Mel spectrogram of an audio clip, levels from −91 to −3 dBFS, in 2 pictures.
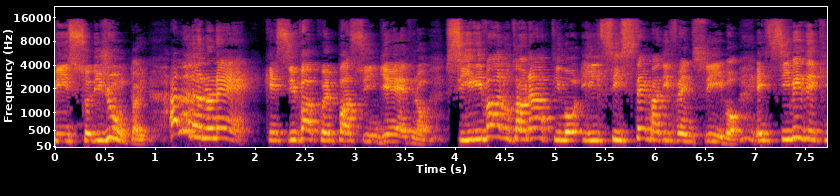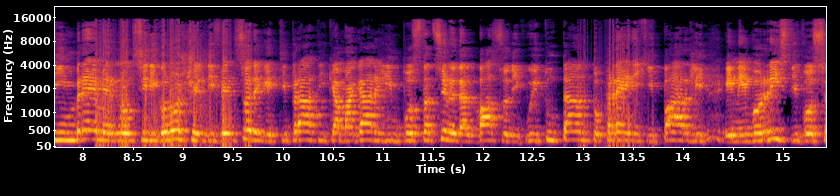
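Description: The audio has two bursts of processor overload crackle, from 8.13 to 9.68 s and from 12.95 to 13.70 s. During each, the processor repeatedly misses its deadlines. Each missed buffer drops out as a tiny hard-edged silence, and together they produce a gritty tearing on top of the sound. The grain fits a very short buffer, well under a millisecond, missed a couple of hundred times in the first burst and several dozen in the second. A waveform shows dense notches of near-silence, and a spectrogram shows broadband vertical streaks across both spans.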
